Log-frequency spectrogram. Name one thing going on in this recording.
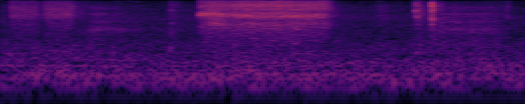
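A spray bottle squirts water in short hisses.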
